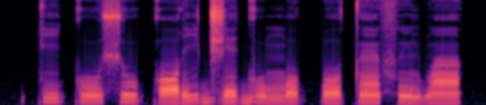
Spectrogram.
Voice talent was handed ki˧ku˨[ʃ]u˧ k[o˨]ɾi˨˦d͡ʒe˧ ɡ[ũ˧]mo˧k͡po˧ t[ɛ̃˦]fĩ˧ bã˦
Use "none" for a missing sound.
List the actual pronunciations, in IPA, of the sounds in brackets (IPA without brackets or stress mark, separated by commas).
ʃ, ɔ˨, u˧, ɛ̃˦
